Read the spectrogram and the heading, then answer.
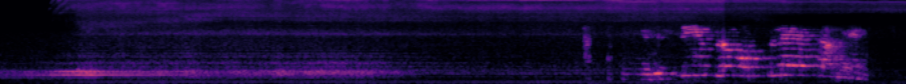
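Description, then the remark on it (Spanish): In a breathing exercise, a person releases held breath from a belly filled with air, exhaling through an S-shaped mouth in a long, steady hiss like a snake, held for several seconds at an even level, followed by a few short voiced sounds. “Sostengo el aire y lo vamos a soltar como una serpiente. Hagamos una S en la boca.”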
